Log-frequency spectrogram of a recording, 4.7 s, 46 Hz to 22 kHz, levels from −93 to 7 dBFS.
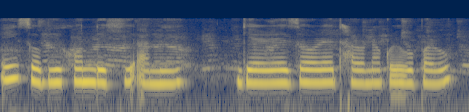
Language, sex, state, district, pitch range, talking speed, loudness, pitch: Assamese, female, Assam, Sonitpur, 230-250 Hz, 115 wpm, -14 LUFS, 235 Hz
